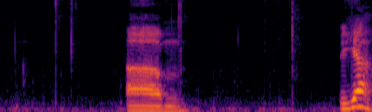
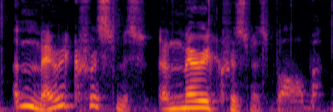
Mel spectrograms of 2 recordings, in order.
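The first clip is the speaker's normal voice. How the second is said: higher, heartfelt Christmas greeting; earnest warmth; 3 semitones higher than usual. A narrator's reading. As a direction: wish it with full sincerity. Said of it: "with an earnestness that could not be mistaken".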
